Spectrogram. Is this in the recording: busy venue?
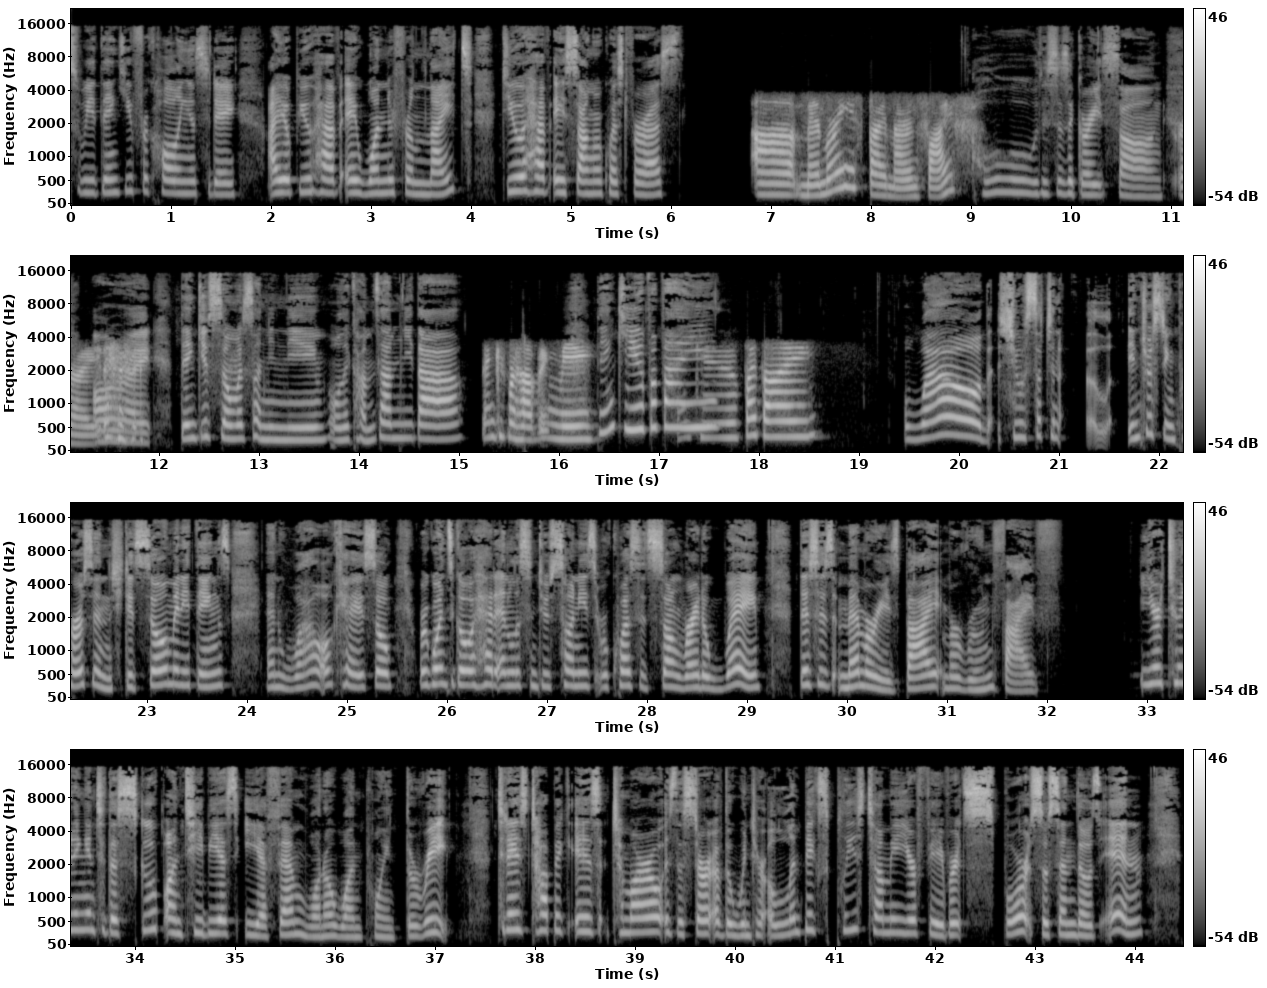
no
